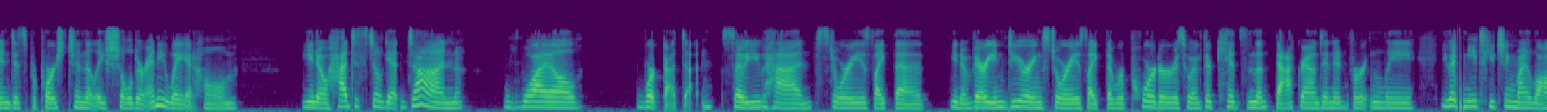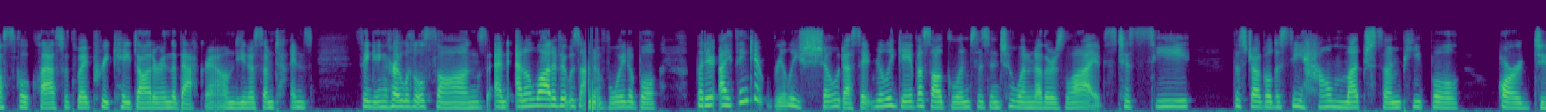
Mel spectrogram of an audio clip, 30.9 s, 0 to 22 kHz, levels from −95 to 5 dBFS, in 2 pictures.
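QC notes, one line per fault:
12.24 s, 14.58–14.64 s, 21.33–21.46 s: unconcealed Bluetooth headset packet loss. The speech drops out with hard edges: one clean 7.5 ms hole after "reporters who have their", then chopped runs of about 45 ms lost over 60 ms before "teaching my law school" and 67.5 ms over 135 ms after "lot of it was". The 7.5 ms step fits lost headset packets replaced by silence. These show as flat waveform gaps and vertical blank slots on a spectrogram.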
